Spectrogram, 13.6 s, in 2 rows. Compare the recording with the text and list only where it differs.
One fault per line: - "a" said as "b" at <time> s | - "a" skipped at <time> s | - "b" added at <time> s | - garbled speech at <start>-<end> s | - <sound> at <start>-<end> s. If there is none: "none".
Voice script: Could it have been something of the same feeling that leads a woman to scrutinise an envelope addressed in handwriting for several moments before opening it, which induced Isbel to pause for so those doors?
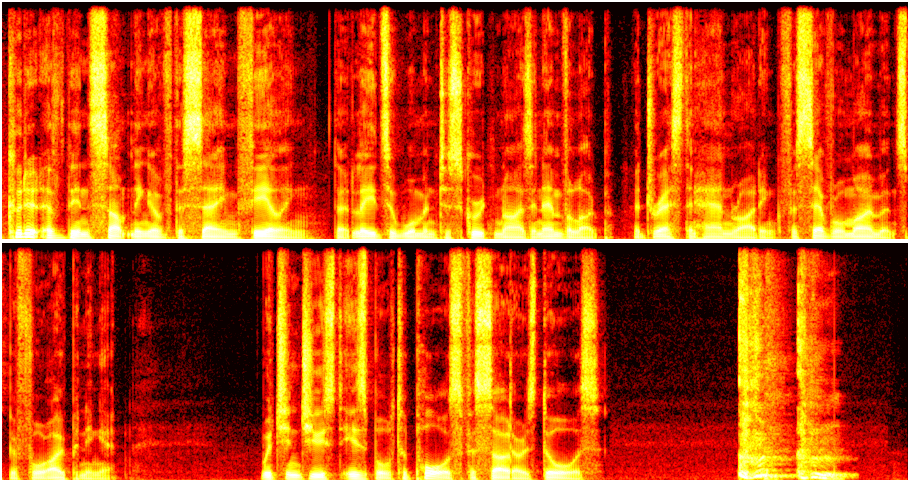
- cough at 12.3-13.2 s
